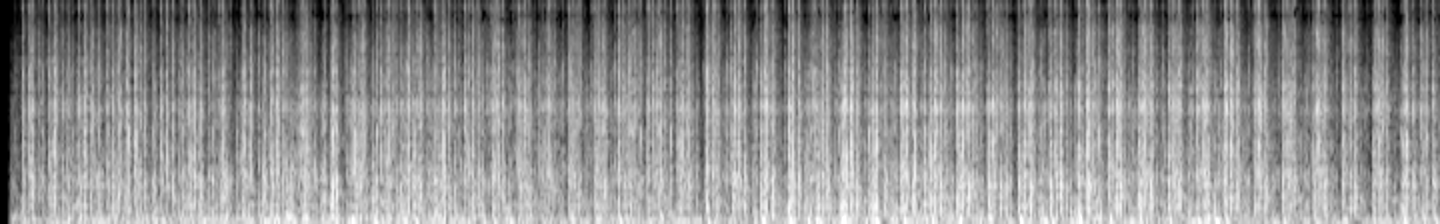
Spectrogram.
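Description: A large, light-blue inflated latex balloon, hollow and air-filled and held on a lap, is tapped with fingertips and short painted nails. The tapping is rapid, steady and slightly irregular, with dry, hollow thumps and bright nail clicks that stop instantly. It runs evenly through the whole clip without pause.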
